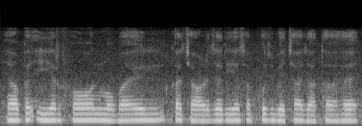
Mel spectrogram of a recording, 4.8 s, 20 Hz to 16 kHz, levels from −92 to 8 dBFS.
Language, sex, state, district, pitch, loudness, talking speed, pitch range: Hindi, male, Arunachal Pradesh, Lower Dibang Valley, 135 Hz, -16 LUFS, 160 wpm, 130-140 Hz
